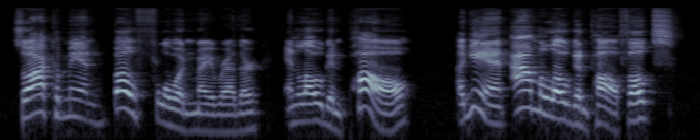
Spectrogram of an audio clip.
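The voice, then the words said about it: Speaks with a noticeable accent. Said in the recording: “nobody's going to hire me with this accent.”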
